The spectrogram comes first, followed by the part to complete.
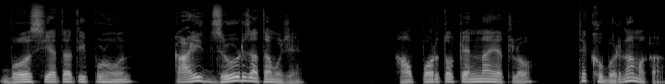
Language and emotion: Goan Konkani, sad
